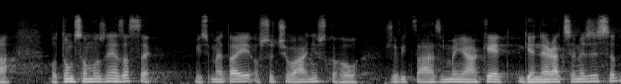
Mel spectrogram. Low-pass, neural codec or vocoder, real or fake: 10.8 kHz; codec, 24 kHz, 0.9 kbps, WavTokenizer, medium speech release version 1; fake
